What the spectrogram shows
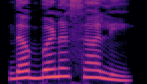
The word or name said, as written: ದಬ್ಬಣಸಾಲಿ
